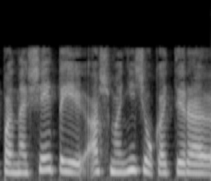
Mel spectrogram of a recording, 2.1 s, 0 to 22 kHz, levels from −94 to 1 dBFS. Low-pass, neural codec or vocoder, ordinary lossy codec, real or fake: 7.2 kHz; codec, 16 kHz, 8 kbps, FunCodec, trained on Chinese and English, 25 frames a second; MP3, 48 kbps; fake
